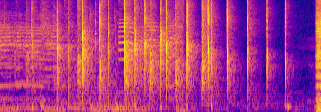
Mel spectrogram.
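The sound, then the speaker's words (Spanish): A small audience applauds a guest being introduced, a nursing professor at the Universidad de Lanús (UNLA): a run of sharp, crisp hand claps in an uneven patter, fairly loud, with no one talking, ending on a slightly louder burst. “Aplausos, por favor.”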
